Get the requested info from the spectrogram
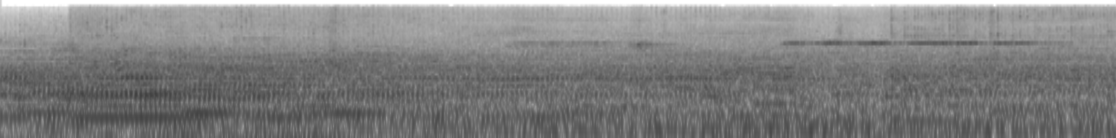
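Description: Steady road-traffic noise, a dense even rumble of passing vehicles. A thin high tone sounds for under a second about five seconds in.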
